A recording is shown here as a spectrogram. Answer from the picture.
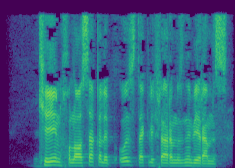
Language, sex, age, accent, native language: Uzbek, male, 18-24, Surxondaryo, Uzbek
